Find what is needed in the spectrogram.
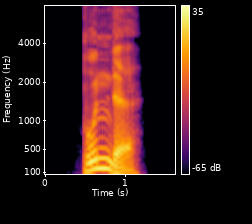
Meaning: dative singular of Bund
- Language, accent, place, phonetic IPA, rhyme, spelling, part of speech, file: German, Germany, Berlin, [ˈbʊndə], -ʊndə, Bunde, noun, De-Bunde.ogg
